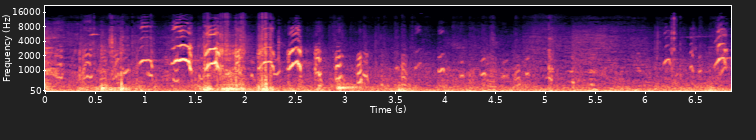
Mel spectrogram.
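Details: Newborn puppies of a stray mother dog that is caring for them: a busy chorus of high, wavering whimpers and squeals, many overlapping, with some lower grunting sounds beneath.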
